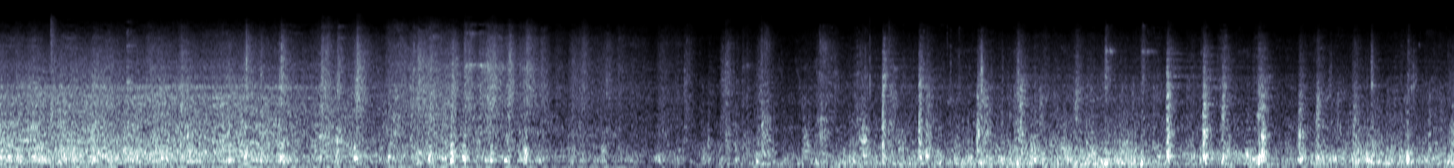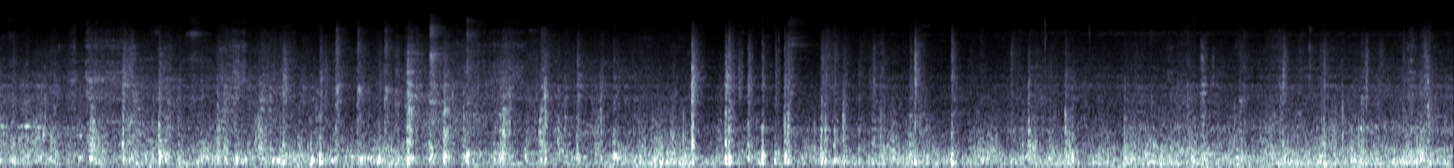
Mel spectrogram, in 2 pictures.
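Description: Express passenger coach running at speed, its wheels clicking over rail joints. A dense, loud rumble in the first few seconds eases about six seconds in, as the train leaves a tunnel for open track.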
